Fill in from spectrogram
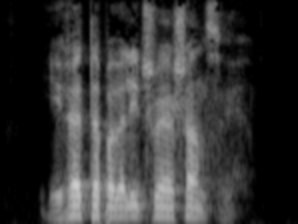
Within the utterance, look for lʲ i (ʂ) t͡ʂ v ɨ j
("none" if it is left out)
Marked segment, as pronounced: none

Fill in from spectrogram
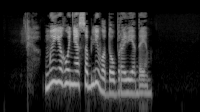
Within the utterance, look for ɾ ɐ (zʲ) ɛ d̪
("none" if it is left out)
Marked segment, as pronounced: vʲ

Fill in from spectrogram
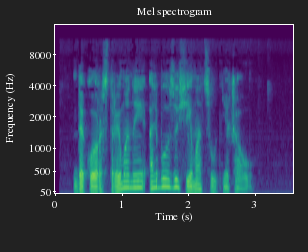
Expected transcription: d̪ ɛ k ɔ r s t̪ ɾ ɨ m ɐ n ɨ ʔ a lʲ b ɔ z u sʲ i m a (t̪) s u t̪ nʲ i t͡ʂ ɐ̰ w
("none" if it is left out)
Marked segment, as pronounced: t̪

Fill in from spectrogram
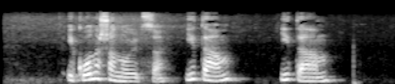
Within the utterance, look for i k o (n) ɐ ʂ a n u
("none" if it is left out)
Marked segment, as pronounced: n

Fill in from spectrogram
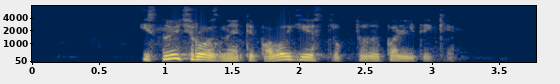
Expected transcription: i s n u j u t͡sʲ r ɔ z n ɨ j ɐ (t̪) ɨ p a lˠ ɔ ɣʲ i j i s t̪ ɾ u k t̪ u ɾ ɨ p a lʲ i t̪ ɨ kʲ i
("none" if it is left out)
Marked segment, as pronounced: t̪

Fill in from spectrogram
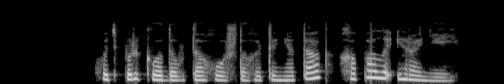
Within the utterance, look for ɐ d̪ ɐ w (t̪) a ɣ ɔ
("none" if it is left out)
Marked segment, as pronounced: t̪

